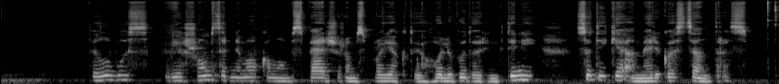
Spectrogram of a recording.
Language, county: Lithuanian, Šiauliai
